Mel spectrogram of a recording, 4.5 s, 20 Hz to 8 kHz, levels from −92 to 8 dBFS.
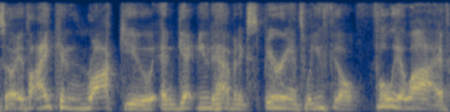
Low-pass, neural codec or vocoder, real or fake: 7.2 kHz; none; real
